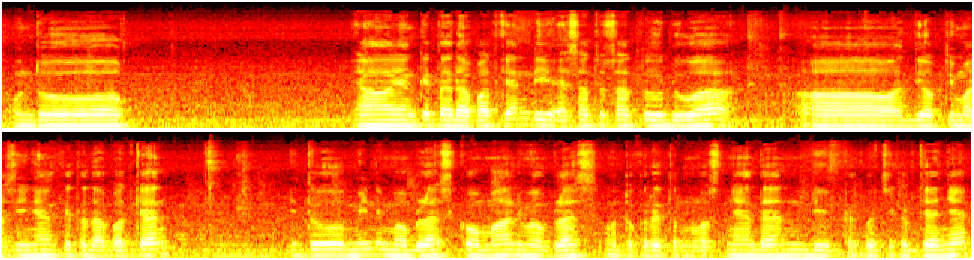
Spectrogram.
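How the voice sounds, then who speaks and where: Seorang pria muda berlogat Indonesia memperagakan perangkat lunak langkah demi langkah sebagai mahasiswa presenter, dengan bicara ragu-ragu. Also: male voice, a little high. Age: young adult. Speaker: student presenter. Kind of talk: step-by-step software demonstration. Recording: clearly noisy background.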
